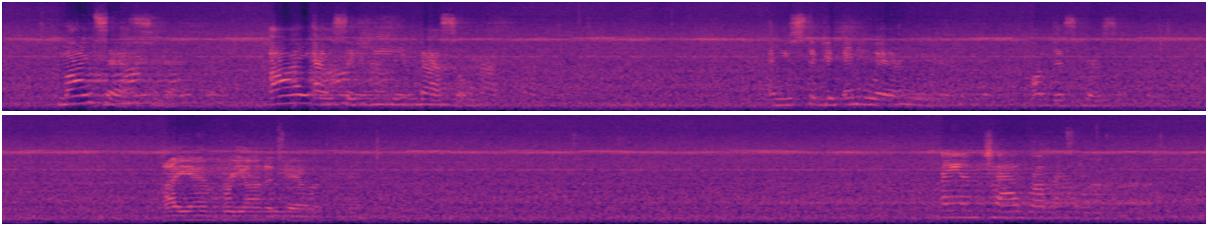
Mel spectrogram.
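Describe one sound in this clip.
Adults speak in short bursts outdoors, heard from a little distance.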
